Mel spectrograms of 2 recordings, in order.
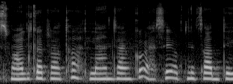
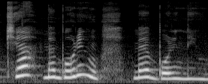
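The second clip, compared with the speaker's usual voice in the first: loud offended retort; indignant protest; 2 semitones higher, 7 dB louder, faster than usual. Acted. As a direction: defend yourself with playful outrage. Lanjan indignant at being called boring.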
